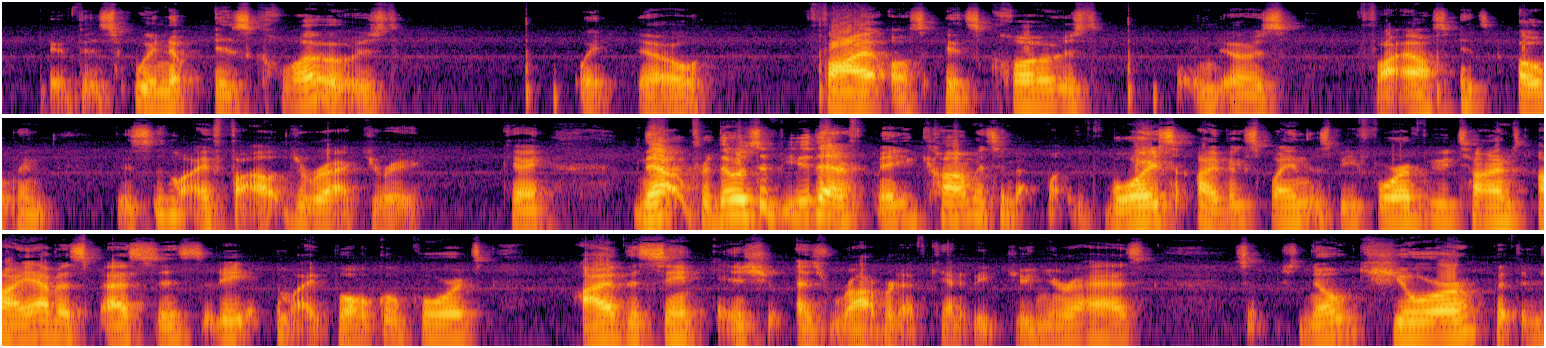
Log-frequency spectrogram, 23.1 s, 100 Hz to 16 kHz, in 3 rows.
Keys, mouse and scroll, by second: 2.4 click.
